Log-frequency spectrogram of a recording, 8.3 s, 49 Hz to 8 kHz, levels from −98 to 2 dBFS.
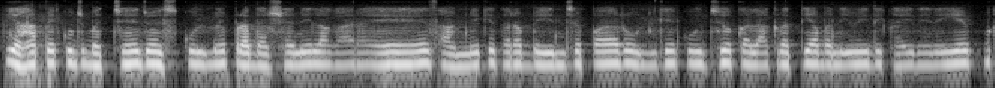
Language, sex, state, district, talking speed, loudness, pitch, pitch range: Hindi, female, Jharkhand, Jamtara, 190 wpm, -19 LUFS, 195 Hz, 190-205 Hz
